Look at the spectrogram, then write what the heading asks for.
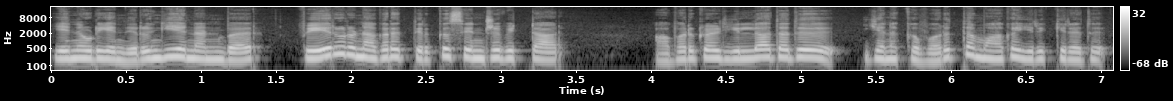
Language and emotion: Tamil, sad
